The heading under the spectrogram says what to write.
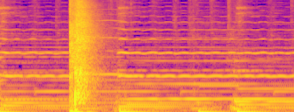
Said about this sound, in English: Yep, I think we got plenty of silence in that. So let's just go ahead and clap sync on three. One, two, three.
